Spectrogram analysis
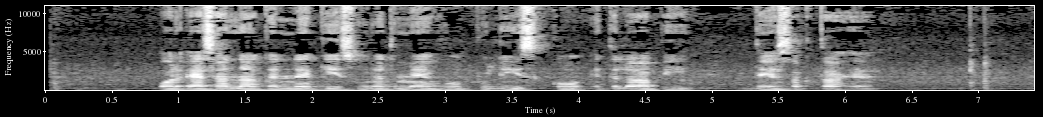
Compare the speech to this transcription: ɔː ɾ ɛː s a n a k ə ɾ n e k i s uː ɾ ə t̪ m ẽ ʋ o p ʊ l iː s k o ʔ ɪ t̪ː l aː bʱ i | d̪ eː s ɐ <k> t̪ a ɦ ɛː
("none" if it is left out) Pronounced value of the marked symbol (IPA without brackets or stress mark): k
